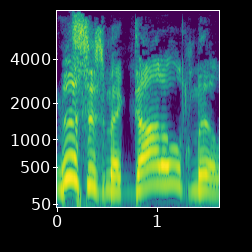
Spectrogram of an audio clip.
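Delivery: put-on, forced American accent. Imitating Master Miller's call to Snake: Master Miller's forced American accent. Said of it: "his American accent is so trying to be American".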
